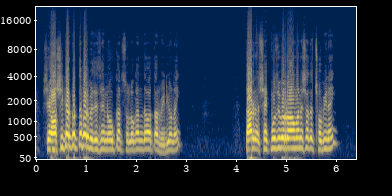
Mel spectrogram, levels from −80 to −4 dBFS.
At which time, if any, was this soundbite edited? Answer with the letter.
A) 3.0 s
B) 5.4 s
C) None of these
C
